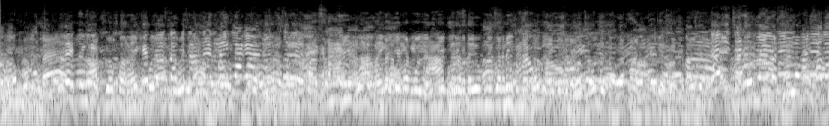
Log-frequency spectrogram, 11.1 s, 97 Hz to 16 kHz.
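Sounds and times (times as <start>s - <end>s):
men talking in a crowd: 0.0s - 11.0s.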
